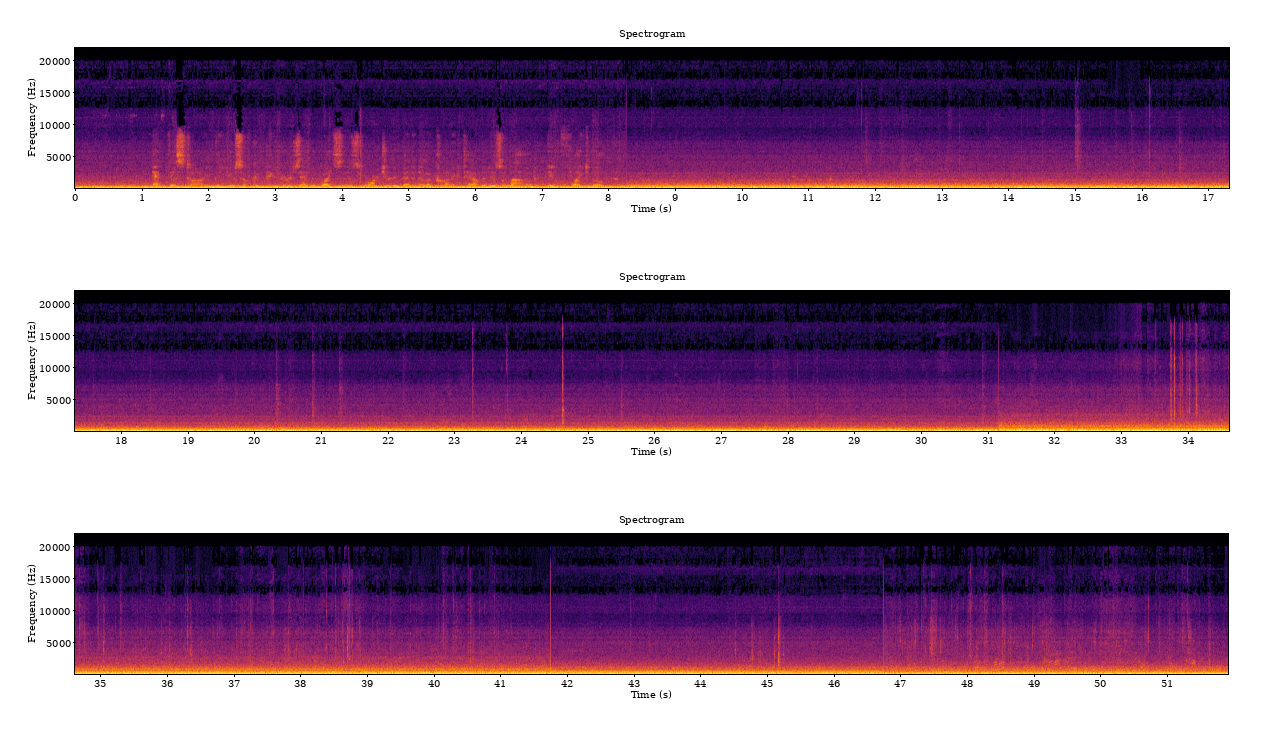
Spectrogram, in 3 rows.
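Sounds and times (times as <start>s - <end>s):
faint steady hum: 0.0s - 9.5s
jet cabin engine rumble: 0.0s - 51.9s.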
